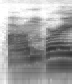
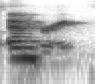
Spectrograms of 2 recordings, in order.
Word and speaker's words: Embree: Systems in Austin today we're joined by ombre is that how I pronounce it is that correct close Embry embre okay and she is the director for tulip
